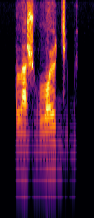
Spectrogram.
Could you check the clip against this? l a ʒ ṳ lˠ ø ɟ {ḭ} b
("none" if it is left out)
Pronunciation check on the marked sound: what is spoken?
ḭ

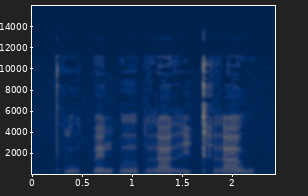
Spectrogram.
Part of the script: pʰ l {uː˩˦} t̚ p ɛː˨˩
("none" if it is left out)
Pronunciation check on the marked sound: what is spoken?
uː˨˩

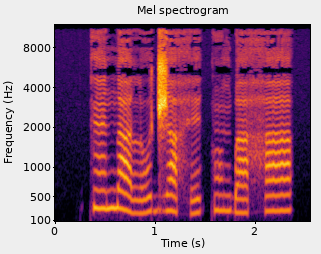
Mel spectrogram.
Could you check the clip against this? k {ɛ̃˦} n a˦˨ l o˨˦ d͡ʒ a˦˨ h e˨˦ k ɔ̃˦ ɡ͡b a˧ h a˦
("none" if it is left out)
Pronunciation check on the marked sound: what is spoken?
ɛ̃˦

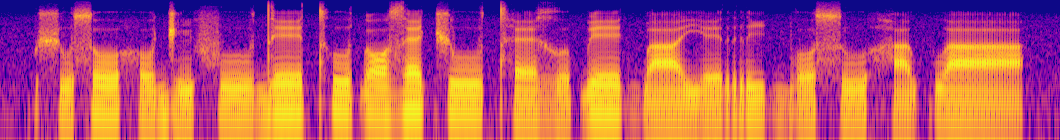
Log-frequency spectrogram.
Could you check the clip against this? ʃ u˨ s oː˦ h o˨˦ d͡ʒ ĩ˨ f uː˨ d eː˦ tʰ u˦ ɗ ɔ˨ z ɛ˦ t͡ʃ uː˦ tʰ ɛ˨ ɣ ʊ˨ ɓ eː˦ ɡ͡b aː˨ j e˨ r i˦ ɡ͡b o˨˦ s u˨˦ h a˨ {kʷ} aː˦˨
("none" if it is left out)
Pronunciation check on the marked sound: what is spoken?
kʷ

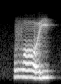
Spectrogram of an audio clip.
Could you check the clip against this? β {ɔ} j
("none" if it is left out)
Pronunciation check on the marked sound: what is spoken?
ɔ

